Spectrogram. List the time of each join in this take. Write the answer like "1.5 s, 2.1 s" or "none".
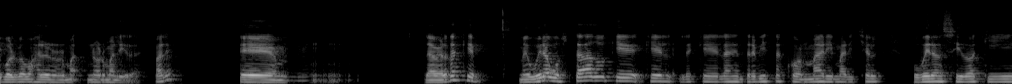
1.5 s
